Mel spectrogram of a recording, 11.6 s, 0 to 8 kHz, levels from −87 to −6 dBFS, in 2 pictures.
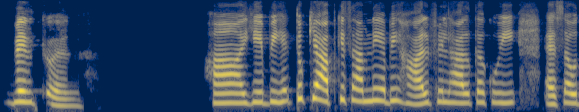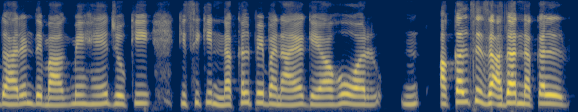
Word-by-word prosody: बिल्कुल। 200 -11 +1 1.3
हाँ, 255 0 +3
ये 275 +2 0
भी 275 +2 -1
है। 295 - -2
तो 365 +3 -1
क्या 370 -2 +7
आपके 320 +4 +3
सामने 310 0 0
अभी 315 +1 -2
हाल 235 -4 0
फिलहाल 260 -2 -2
का 270 - -2
कोई 265 -1 -4 0.3
ऐसा 225 +4 0
उदाहरण 235 -1 -1
दिमाग 200 -2 -2
में 235 0 -3
है 225 +2 -5
जो 230 -1 -3
कि 245 -1 -2 0.3
किसी 245 +2 -9
की 265 +2 -6
नकल 215 +5 -3
पे 260 - 0
बनाया 205 0 -1
गया 210 -1 -3
हो 245 -1 0
और 210 -1 -1
उम, 220 +1 -13 0.3
अकल 275 +5 +4
से 295 -2 0
ज़्यादा 250 +1 +7
नकल 235 -1 +2
245 Hz, 175 wpm, -20 LUFS, 220-270 Hz, 1.3 s, क्या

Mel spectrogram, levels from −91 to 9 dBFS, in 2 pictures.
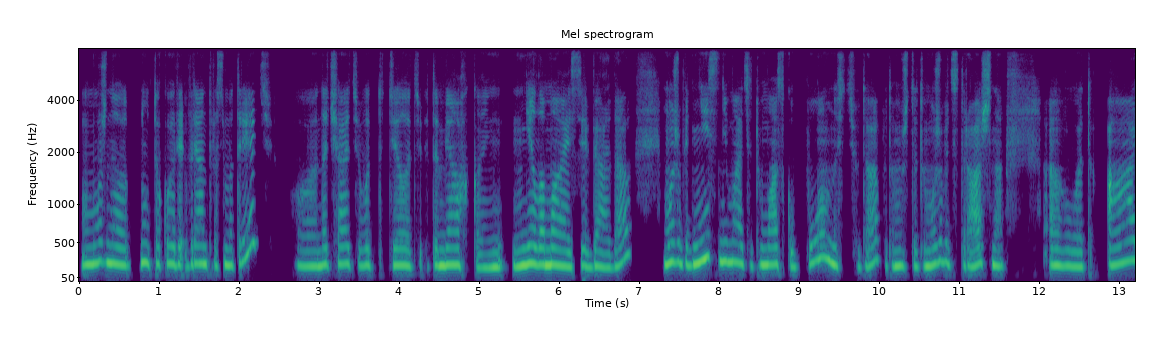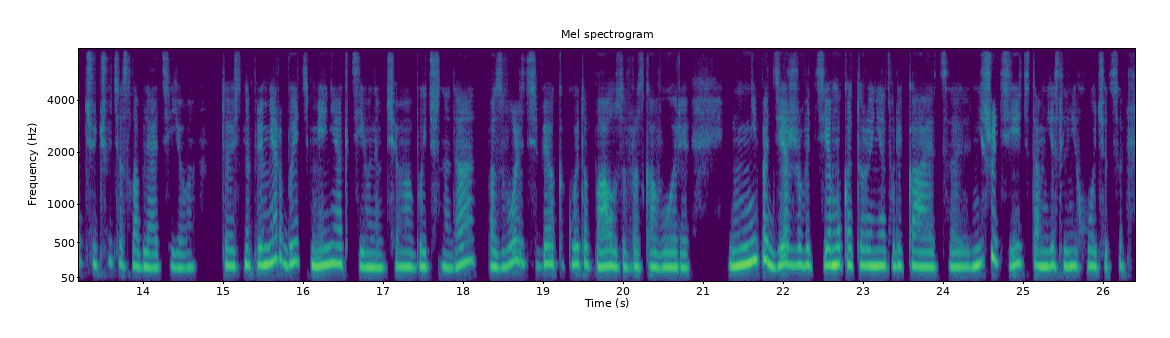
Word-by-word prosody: можно, 225 -1 +2
ну, 245 -1 +3
такой 225 0 -3
ря 220 - -2
вариант 225 +1 -1
рассмотреть. 280 - -4 0.3
Э, - - -5
начать 200 +3 -2
вот 205 0 -3 0.2
делать 210 -3 -1
это 195 +2 -6
мягко, 215 -1 +2
нь 185 +2 +1
не 210 +4 +6
ломая 210 -2 +5
себя, 185 -1 -3
да. 215 - -4 0.4
Может 235 +1 +3
быть, 215 -2 -3
не 265 +6 +7
снимать 250 -6 0
эту 215 +2 -1
маску 215 -4 -1
полностью, 235 -7 -1
да, 215 +8 -5
потому 200 0 0
что 190 +1 -9
это 195 +1 -7
может 220 +6 +2
быть 225 -4 -5
страшно, 210 0 -2 0.6
э, 210 -1 +2
вот, 190 -2 -2 0.2
а 240 +5 0
чуть-чуть 240 +2 -10
ослаблять 190 -2 -4
её. 180 -1 -5 0.4
То - - -6
есть, 200 +1 -2
например, 215 +6 +2
быть 235 +3 -2
менее 215 +3 +5
активным, 185 -4 -1
чем 190 0 -2
обычно, 185 0 -3
да. 230 +8 -1 0.2
Позволить 215 +6 -1
себе 225 +3 -3
какую-то 220 +1 -5
паузу 190 -1 0
в - - -14
разговоре, 185 -1 -1 0.5
не 215 +7 +8
поддерживать 210 -4 +2
тему, 210 +1 +6
которая 205 -1 +1
не 200 0 +6
отвлекается, 190 -1 -2
не 190 +4 +1
шутить, 235 -6 -2
там, 195 -3 +3
если 200 +1 -1
не 200 +1 +3
хочется. 195 +1 -6
210 Hz, 145 wpm, -25 LUFS, 195-225 Hz, 0.6 s, не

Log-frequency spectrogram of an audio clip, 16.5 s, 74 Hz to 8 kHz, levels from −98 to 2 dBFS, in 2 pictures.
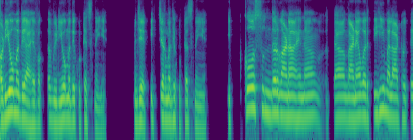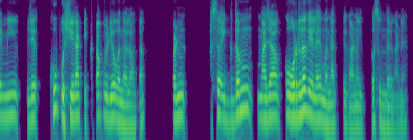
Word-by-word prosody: ऑडिओमध्ये 170 +1 +6
आहे 130 0 0
फक्त 130 +2 -10
व्हिडिओमध्ये 145 +1 +1
कुठेच 140 -1 -8
नाही 110 -4 -9
आहे. 105 +2 -12 0.6
म्हणजे 135 +1 +1
पिक्चरमध्ये 145 0 -1
कुठंच 135 -1 -7
नाही 120 -3 -7
आहे. 110 - -9 0.4
इतकं 210 +1 +1
सुंदर 185 -4 +4
गाणं 165 -1 +5
आहे 155 -1 +2
ना, 160 +1 -1
अ, 155 -5 -13
त्या 160 +1 0
गाण्यावरतीही 160 +4 +1
मला 170 -4 +1
आठवते 155 +1 -4
मी 170 +1 -1
म्हणजे 155 -2 -4 0.3
खूप 210 +2 -1
उशिरा 160 +2 +4
TikTok 165 0 -4
व्हिडिओ 160 -1 +1
बनवला 125 -4 -2
होता. 115 0 -9 0.6
पण 155 +2 +1 0.6
असं 185 - 0
एकदम 165 +7 +1 0.3
माझ्या 160 +2 +2 0.2
कोरलं 170 +3 +5
गेलंय 155 -5 +2
मनात, 125 0 -4 0.2
ते 125 - -8
गाणं 110 0 -7
इतकं 115 +5 -10
सुंदर 115 -5 -6
गाणं - - -14
आहे. - - -17
155 Hz, 155 wpm, -23 LUFS, 135-165 Hz, 0.6 s, ऑडिओमध्ये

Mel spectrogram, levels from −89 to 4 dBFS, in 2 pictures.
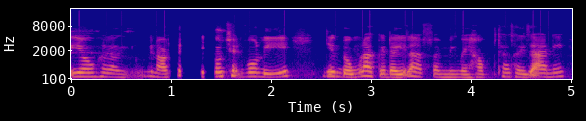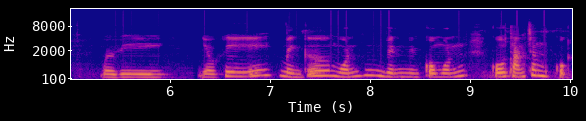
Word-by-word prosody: yêu, 225 -1 +2
hay 225 -1 -7
là 200 -2 -5 0.3
cứ 250 - -8
nói 195 -3 0
chuyện - - -5 0.2
về 465 - -4
câu 240 - +3
chuyện 280 +1 -1
vô 235 +1 +1
lý. 400 - 0 0.3
Nhưng 245 -2 +2
đúng 195 +2 +2
là 265 - +6
cái 195 -6 -4
đấy 180 -1 +5
là 235 - +1
phải 195 -1 -5
mình 185 0 -7
phải 180 -1 -2
học 185 0 -7
theo 220 -1 -5
thời 195 -4 -4
gian 210 - +2
ấy, 230 +3 -8 0.4
bởi 185 -1 +1
vì 185 -1 +1 0.3
nhiều 185 - -1
khi 235 +4 +1
ấy, 300 +2 0
mình 225 -8 -1
cứ 280 0 +4
muốn 240 +1 +1 0.2
biến 215 -1 -2
biến 205 -1 -7
cố 200 - +5
muốn 205 +5 -1 0.3
cố 225 - +5
thắng 225 0 +2
trong 300 0 +4
một 255 - +3
cuộc - - -1
220 Hz, 250 wpm, -31 LUFS, 190-245 Hz, 0.4 s, là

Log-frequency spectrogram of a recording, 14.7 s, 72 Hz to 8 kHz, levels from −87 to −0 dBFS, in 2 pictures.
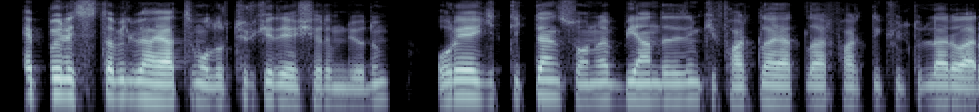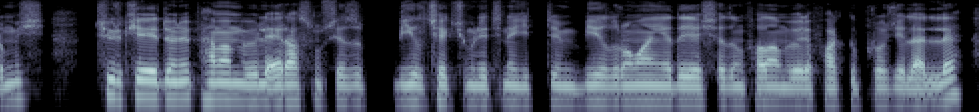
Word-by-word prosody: Hep 150 - +1
böyle 150 -1 +7
stabil 140 0 +1
bir - - +2
hayatım 120 -1 +6
olur, 115 -1 -1
Türkiye'de 125 -1 -2
yaşarım 105 -1 -2
diyordum. 100 +6 -6 0.4
Oraya 140 +3 +6
gittikten 130 +3 -1
sonra 125 -2 -3
bir 130 - +3
anda 125 0 +1
dedim 130 0 -4
ki 115 - -10
farklı 110 +2 -1
hayatlar, 110 -1 +2
farklı 110 0 -7
kültürler 110 +2 -2
varmış. 110 +4 +1 0.4
Türkiye'ye 140 -1 +1
dönüp 135 +1 -1
hemen 125 0 +1
böyle 115 +1 +1
Erasmus 115 0 -1
yazıp 115 -1 -7 0.2
1 115 - -7
yıl 115 -1 -3
Çek 115 +2 -3
Cumhuriyeti'ne 110 0 -7
gittim, 110 -1 -9
1 - - -6
yıl 110 -1 -3
Romanya'da 110 -1 -2
yaşadım 105 0 -3
falan 105 0 -1
böyle 105 0 -1
farklı 100 0 -5
projelerle. 105 +9 -2
115 Hz, 165 wpm, -25 LUFS, 110-125 Hz, 0.4 s, böyle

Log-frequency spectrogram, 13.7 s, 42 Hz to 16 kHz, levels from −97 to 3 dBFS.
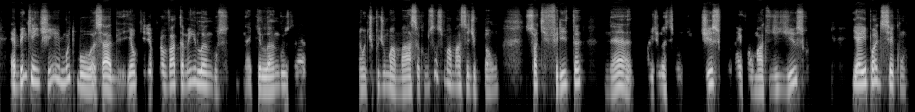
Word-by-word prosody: é - - +5
bem - - +2
quentinha 220 -3 0
e - - -4
muito 230 +6 -4
boa, 150 -3 +2
sabe. 130 -4 +5
E - - -3
eu 170 - +2
queria 180 - -6
provar 175 0 +2
também 180 +5 -2
Lángos, 165 -8 0 0.2
né, - - -11
que - - +1
Lángos 145 +4 +1
é 310 0 -6 0.8
é - - -4
um 145 - -6
tipo 165 - -6
de 160 - -6
uma 150 -3 -1
massa, 135 +3 +1
como 155 +1 -22
se - - -2
fosse 305 - -5
uma 190 -4 -4
massa 160 -1 -2
de 145 -1 -3
pão, 140 +3 -9 0.4
só 175 - +3
que 170 - -3
frita, 180 +6 0 0.3
né. 140 +6 +2 0.4
Imagina, 150 +4 -7
assim, 145 -1 -8
um 140 - -27 0.3
disco, 195 +1 +4 0.2
né, 155 - -4
em - - -18
formato 135 0 -3
de 145 +1 -8
disco, 155 +10 -3 0.7
e - - +2
aí 180 +2 +8
pode 205 0 +3
ser 180 - +5
com 150 -3 -17
160 Hz, 210 wpm, -24 LUFS, 140-185 Hz, 0.8 s, aí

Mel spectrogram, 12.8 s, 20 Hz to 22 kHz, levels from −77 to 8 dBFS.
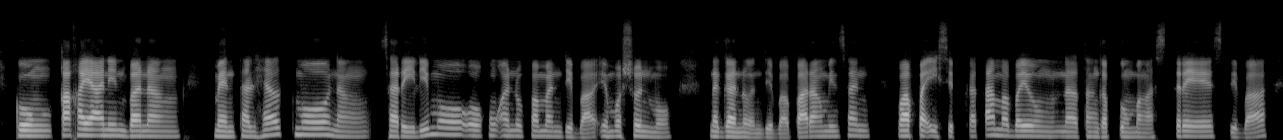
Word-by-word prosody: Kung 150 -1 +3
kakayanin 160 -1 +5
ba 145 0 +5
ng 140 -1 -1 0.3
mental 140 0 +2
health 170 +7 0
mo, 180 0 +2
ng 135 -2 -6
sarili 140 +2 +1
mo, 195 -1 -2 0.2
o 160 - +1
kung 160 -1 -6
ano 150 -1 -3
pa 145 0 -1
man, 140 -1 -2
'di 125 - -1
ba? 115 +1 -1
Emosyon 145 0 -2
mo, 125 -2 -6 0.4
na 140 - +2
gano'n, 125 -4 +1
'di 110 - -3
ba? 105 0 -3
Parang 130 +2 +2
minsan, 145 +2 -4 0.3
mapapaisip 150 -2 +2
ka, 145 - -3
tama 170 -1 +1
ba 150 - +1
yung 140 -2 -1
natanggap 130 -1 -2
kong 125 -1 -3
mga 120 -1 -4
stress, 140 -1 0
'di 125 - -6
ba? 115 +7 -2
140 Hz, 170 wpm, -24 LUFS, 135-150 Hz, 0.4 s, kakayanin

